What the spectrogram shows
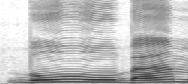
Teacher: bunya panjang 2 harakat juga, mad tabi'i.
